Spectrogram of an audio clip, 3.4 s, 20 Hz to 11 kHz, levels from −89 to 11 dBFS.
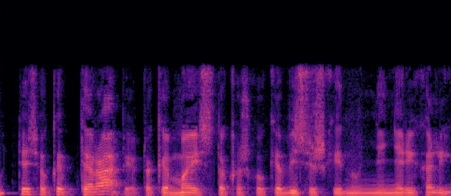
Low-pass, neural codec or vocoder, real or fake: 7.2 kHz; none; real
